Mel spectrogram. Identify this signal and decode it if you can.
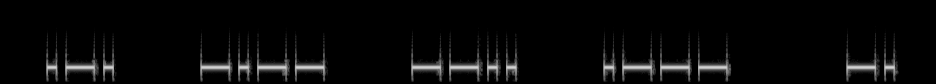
Morse code, heard as a keyed tone, about 13 wpm, spaced as for 7 wpm, 800 Hz. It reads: RYZJN
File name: LEZIONI / 8 YJ45 / 8 YJ4 ws 12wpm 3249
